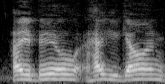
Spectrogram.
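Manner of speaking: calling out. Retold or imitated. Brother greeting Bill across the road, calling out. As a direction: hail a neighbour across the road.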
